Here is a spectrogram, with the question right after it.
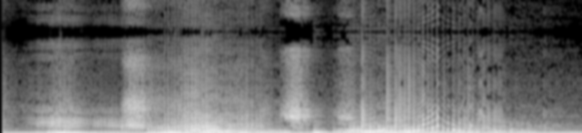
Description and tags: Weird voice sample.
voice, weird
